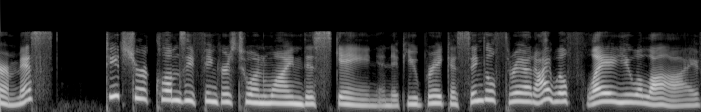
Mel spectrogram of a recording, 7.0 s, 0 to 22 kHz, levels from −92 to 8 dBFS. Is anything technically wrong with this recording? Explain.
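No, this is speech that has been through a call's microphone processing, which rolls off the lowest bass and leaves nothing above 8 kHz as expected for that path, and none of that is a fault.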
